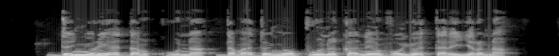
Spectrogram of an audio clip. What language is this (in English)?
Dagbani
